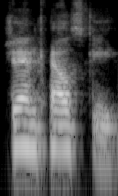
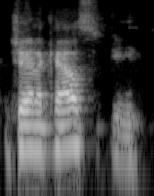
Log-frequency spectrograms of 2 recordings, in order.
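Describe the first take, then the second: First: The name has no extra middle syllable. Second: The name has an extra middle syllable. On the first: The speaker calls it right. "Jankowski, not Janikowski" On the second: The speaker calls it wrong. "not Janikowski"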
